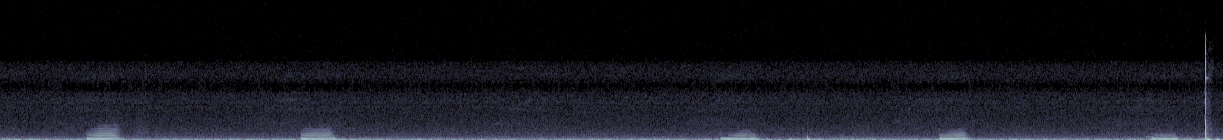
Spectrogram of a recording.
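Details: Freddy the cat snoring while asleep, like a squeaky toy: brief high squeaky tones recur every few seconds over a low steady rumble.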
